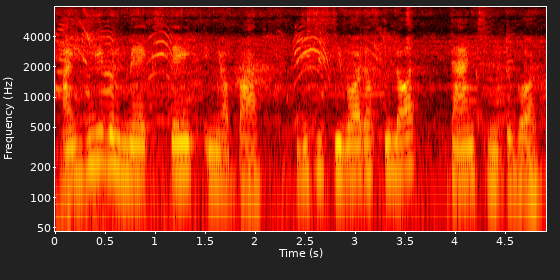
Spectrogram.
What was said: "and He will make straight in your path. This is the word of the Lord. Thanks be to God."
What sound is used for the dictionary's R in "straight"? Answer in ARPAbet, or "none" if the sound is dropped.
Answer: none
